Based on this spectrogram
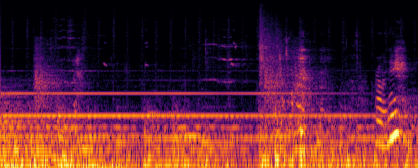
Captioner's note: escape hatch squeaking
